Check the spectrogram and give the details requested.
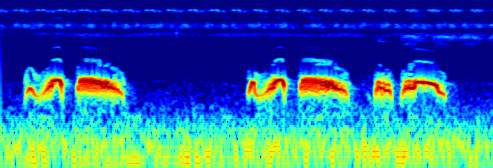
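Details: Dove calling as a decoy to lure wild doves into a trap: two low cooing phrases, each a short wavering note followed by a longer steady coo, separated by a pause in an otherwise quiet setting.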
